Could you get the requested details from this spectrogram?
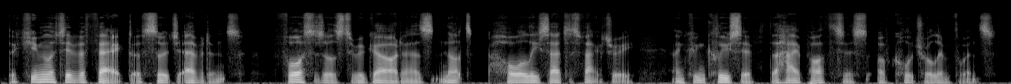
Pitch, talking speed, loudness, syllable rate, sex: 90 Hz, 125 wpm, -22 LUFS, 5.2 syllables/s, male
